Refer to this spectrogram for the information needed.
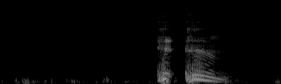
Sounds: Throat clearing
